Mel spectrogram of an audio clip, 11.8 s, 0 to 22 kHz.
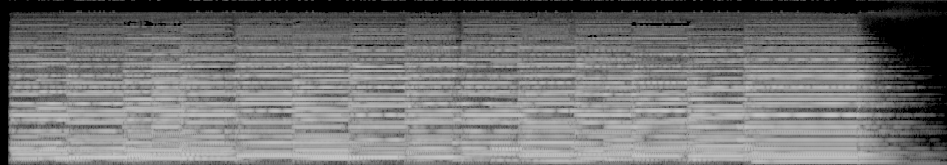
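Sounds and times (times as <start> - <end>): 
middle-sized Silbermann church organ with Gedackt Rohrflöte Nassat Octava Zymbeln stops: 0.1 - 11.7.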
